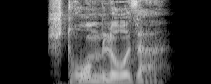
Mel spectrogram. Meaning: inflection of stromlos: 1. strong/mixed nominative masculine singular 2. strong genitive/dative feminine singular 3. strong genitive plural
- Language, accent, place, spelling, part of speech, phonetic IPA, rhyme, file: German, Germany, Berlin, stromloser, adjective, [ˈʃtʁoːmˌloːzɐ], -oːmloːzɐ, De-stromloser.ogg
